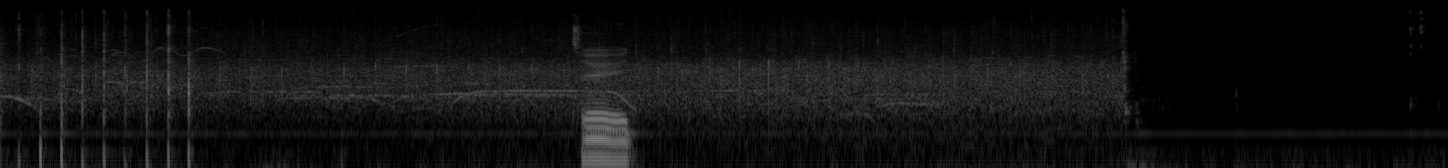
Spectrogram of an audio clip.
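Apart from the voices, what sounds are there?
applause and clapping in a music video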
